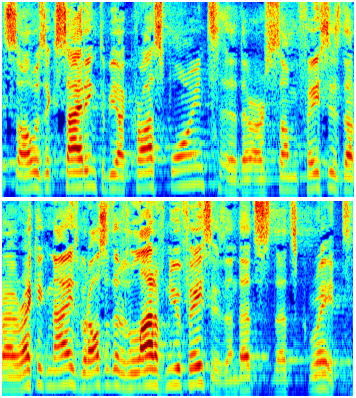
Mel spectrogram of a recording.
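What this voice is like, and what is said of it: Lebanese accent. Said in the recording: “where my accent is from, I'm Lebanese.”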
